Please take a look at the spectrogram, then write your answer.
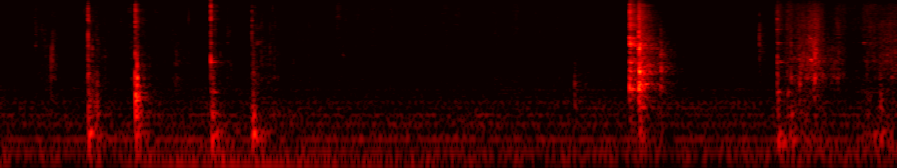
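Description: Meatloaf ingredients, including breadcrumbs, are mixed together in a bowl, giving a run of sharp clinks and knocks against the bowl. Quieter squelching stirring fills the gaps, and there is no talking.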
